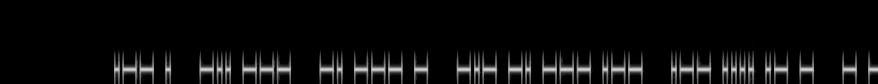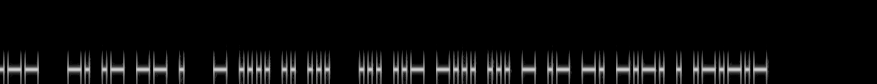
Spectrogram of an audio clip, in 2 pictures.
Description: Morse code, heard as a keyed tone, about 28 wpm, 700 Hz. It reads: WE DO NOT KNOW WHAT TO NAME THIS SUBSTANCE.
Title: Sentences from Top 1500 Words 28wpm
